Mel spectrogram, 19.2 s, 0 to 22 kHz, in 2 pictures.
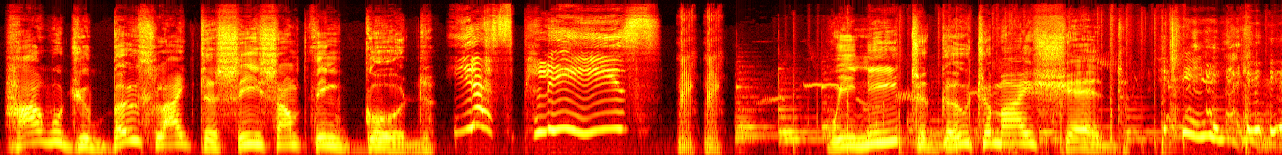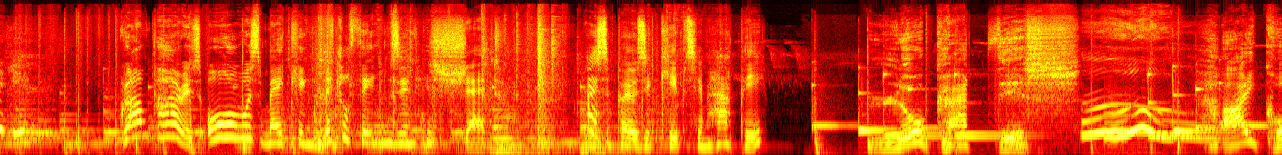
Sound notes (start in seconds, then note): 5.1 snorts; 8.6 giggling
